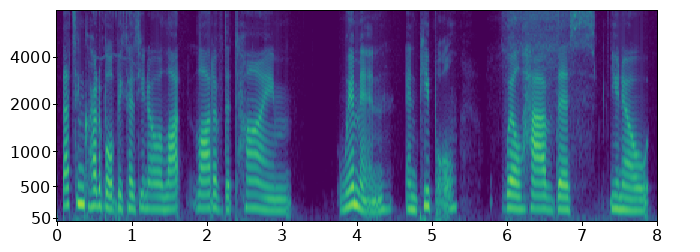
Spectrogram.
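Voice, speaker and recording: A woman with a smooth, resonant, slightly low voice who hosts an interview. She asks open questions and responds with encouraging affirmations. The sound is dry and close. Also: unhurried, no room sound. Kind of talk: conversational interview.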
